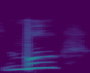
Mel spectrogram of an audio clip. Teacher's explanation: So relax the lips when you start saying the ghunna. At the beginning, you say mu, circle the lips. And then when you start saying the ghunna, relax the lips.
